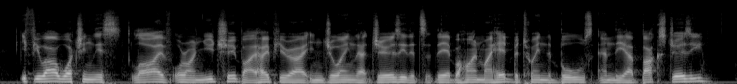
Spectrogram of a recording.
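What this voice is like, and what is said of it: Slightly croaky voice. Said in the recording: “my voice feels a little bit, my voice sounds a little bit croaky, because I have been at the footy today and have been screaming relatively loudly”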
